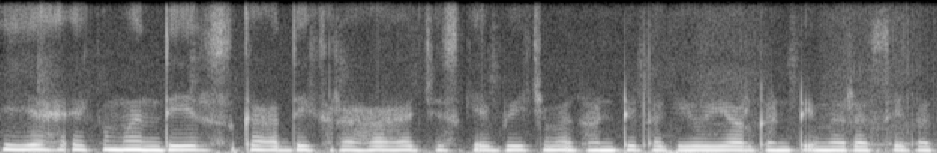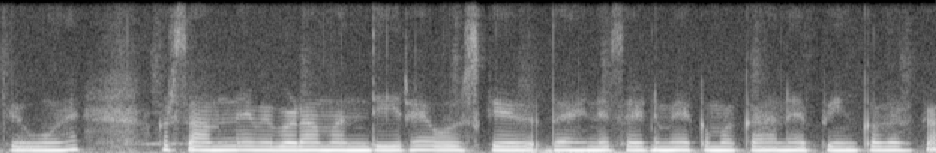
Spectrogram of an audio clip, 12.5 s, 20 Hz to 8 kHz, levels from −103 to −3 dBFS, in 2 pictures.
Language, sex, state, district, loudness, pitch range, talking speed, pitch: Hindi, female, Bihar, Supaul, -13 LUFS, 195-210 Hz, 180 wpm, 200 Hz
